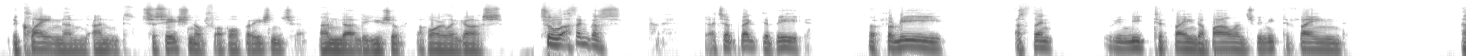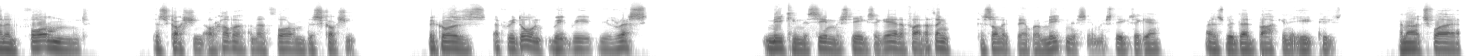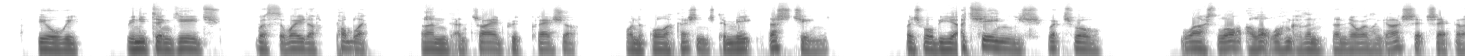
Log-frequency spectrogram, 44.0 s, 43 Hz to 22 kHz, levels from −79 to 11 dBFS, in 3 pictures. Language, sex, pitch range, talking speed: English, male, 85-105 Hz, 165 wpm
